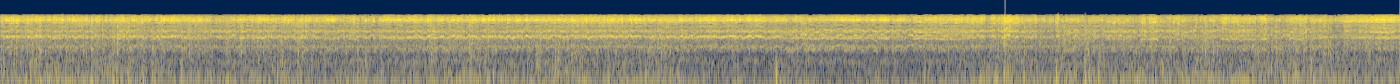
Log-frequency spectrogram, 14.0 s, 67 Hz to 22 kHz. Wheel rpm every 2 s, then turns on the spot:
240, 220, 220, 230, 220, 220, 220.
none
